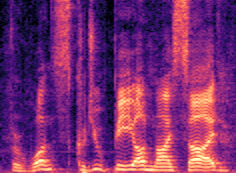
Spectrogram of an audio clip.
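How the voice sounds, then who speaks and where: A man in a student radio drama playing a pompous, clumsy male superhero who booms self-righteous lines and stammers when flustered. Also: unhurried, pushed and bright, a little hiss or hum. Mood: heroic.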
